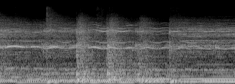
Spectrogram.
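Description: Live band music: a semi-hollow electric guitar played through an amplifier over bass and a drum kit.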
